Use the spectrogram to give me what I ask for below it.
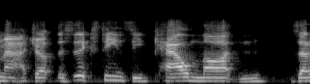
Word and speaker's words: Naughton: The 116 matchup, the 16 seed Cal Naughton. Is that how you pronounce his last name?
